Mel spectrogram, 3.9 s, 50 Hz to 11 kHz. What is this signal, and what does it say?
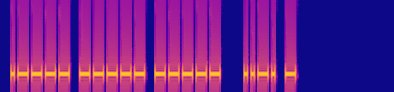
Morse code, heard as a keyed tone, about 36 wpm, 700 Hz. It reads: 100 FT
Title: Practice QSO - Exchange 2 - Info - 35wpm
